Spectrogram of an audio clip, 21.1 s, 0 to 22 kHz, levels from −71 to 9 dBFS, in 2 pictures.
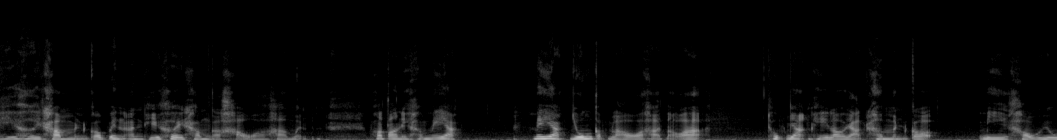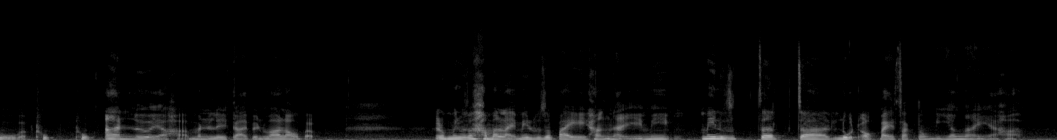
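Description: No technical faults are audible anywhere in the recording.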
